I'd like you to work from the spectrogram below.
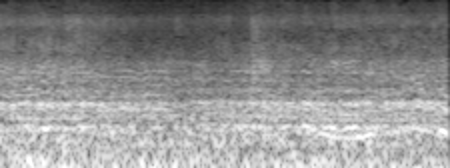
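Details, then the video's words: Bees humming in a dense, steady drone, a low continuous buzz with a faint tonal band running through it and no breaks. "Bee song"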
